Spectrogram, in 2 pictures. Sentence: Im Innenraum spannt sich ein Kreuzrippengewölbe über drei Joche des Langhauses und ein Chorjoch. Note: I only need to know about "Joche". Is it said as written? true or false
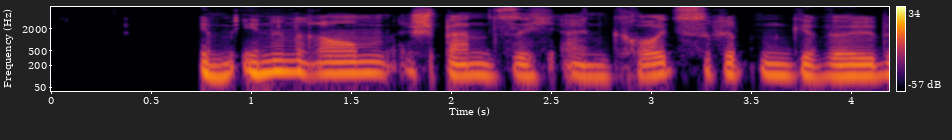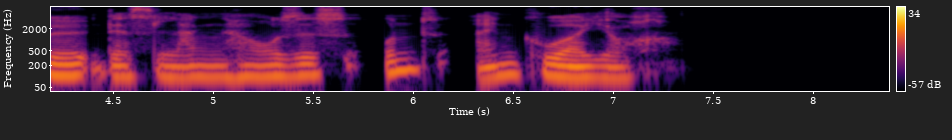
false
